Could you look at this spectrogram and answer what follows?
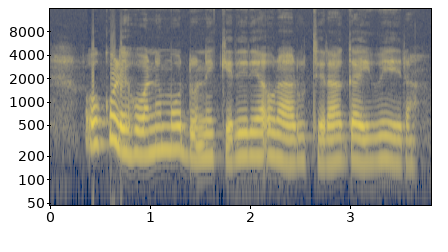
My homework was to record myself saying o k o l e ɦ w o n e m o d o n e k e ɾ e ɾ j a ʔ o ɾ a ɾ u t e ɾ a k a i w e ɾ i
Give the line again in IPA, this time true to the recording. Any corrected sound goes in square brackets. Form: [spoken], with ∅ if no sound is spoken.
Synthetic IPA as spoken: o k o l e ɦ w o n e m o d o n e k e ɾ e ɾ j a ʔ o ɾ a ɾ u t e ɾ a [ɡ] a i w e ɾ [a]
